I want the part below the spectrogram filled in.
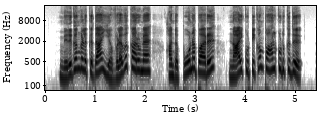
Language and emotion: Tamil, surprised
